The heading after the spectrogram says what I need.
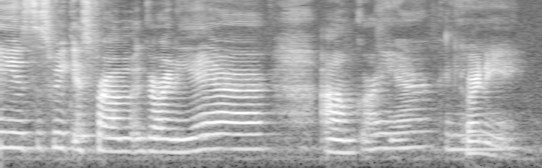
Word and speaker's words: Garnier: Continuing on, so the scrub I'm going to use this week is from Garnier. Garnier. Better pronunciation.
